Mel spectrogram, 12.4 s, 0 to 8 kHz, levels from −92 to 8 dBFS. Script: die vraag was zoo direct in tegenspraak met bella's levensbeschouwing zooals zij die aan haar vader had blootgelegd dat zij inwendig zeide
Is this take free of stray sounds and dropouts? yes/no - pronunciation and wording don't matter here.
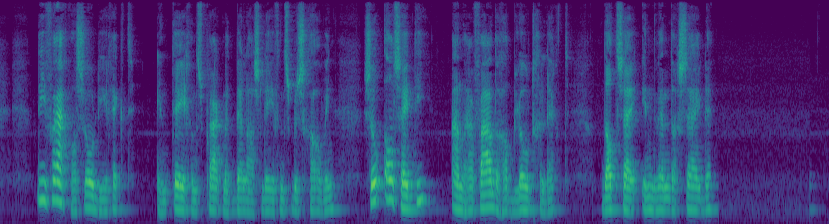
yes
